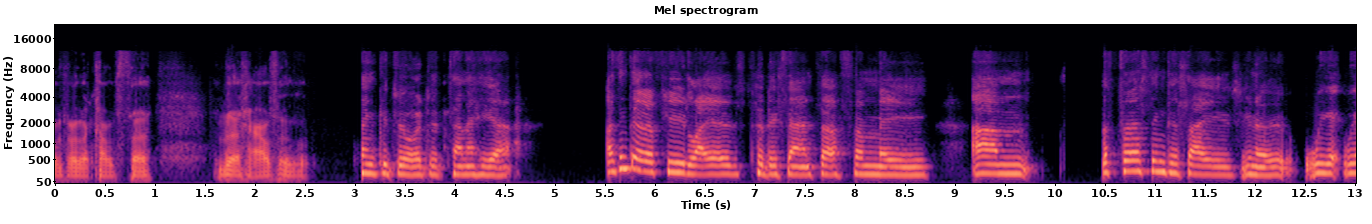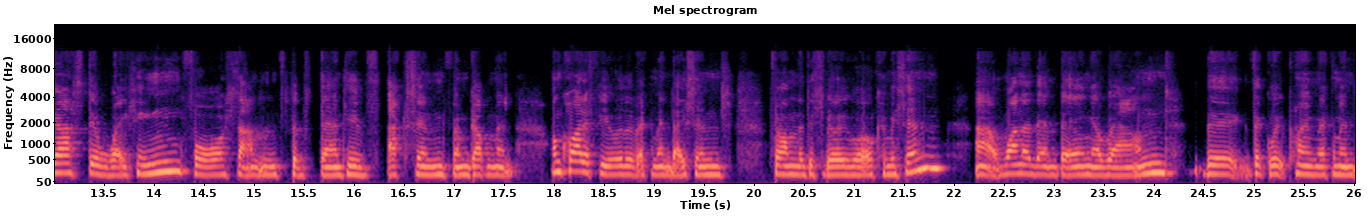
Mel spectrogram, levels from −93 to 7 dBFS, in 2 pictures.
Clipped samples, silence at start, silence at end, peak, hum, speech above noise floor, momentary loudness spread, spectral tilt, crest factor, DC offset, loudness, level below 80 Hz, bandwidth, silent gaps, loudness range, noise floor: under 0.1%; 0 s; 0 s; -8 dBFS; none; 58 dB; 9 LU; -7.5 dB/octave; 12 dB; under 0.1%; -20 LUFS; -60 dBFS; 12.5 kHz; none; 4 LU; -78 dBFS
